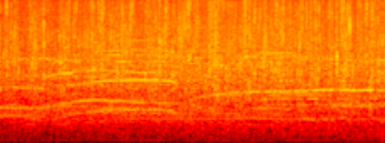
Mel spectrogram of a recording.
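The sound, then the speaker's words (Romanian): Sustained applause from a crowd, a steady dense wash of clapping that holds at an even loudness throughout with no voices standing out, applauding to thank the people who helped. “Vreau să-i aplaudați și să le mulțumim pe această cale.”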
